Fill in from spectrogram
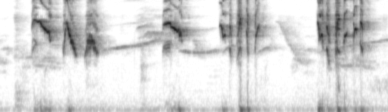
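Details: Oriental magpie-robin (kacer) fighting song used as a lure, with buzzy descending notes, a long thin level whistle, and rapid rattling bursts between gaps.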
